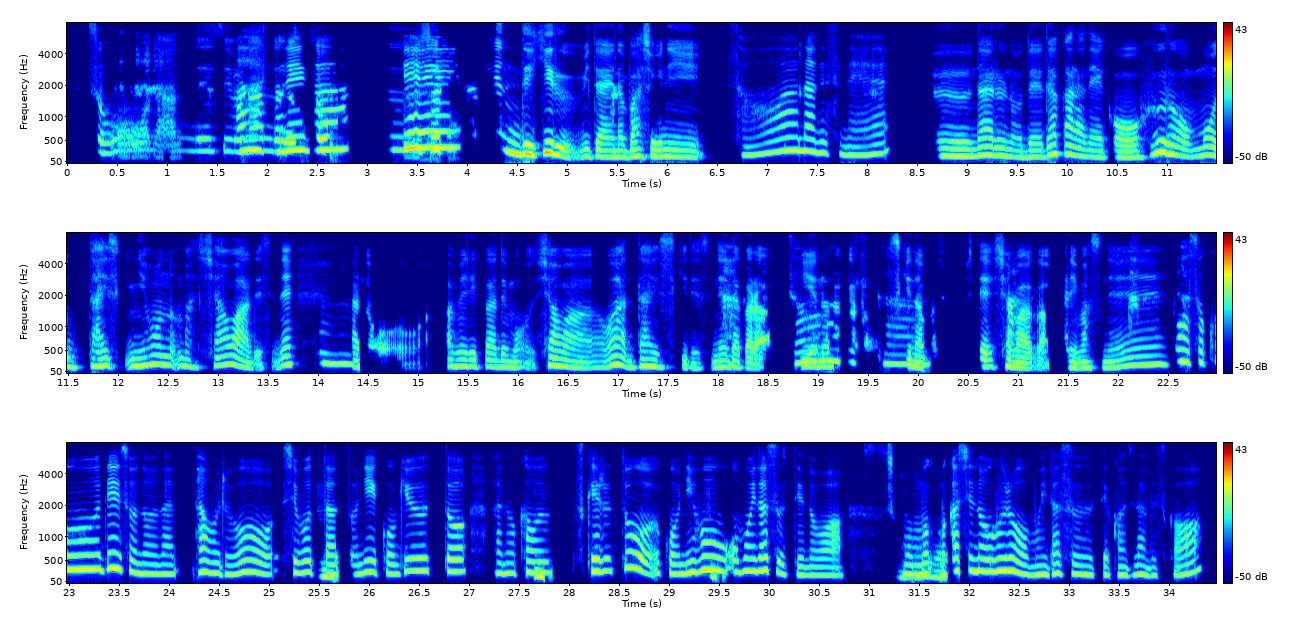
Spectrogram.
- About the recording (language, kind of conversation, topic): Japanese, podcast, 家の中で一番居心地のいい場所はどこですか？
- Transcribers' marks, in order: other noise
